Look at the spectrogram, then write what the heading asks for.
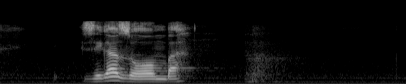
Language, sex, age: South Ndebele, male, 20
